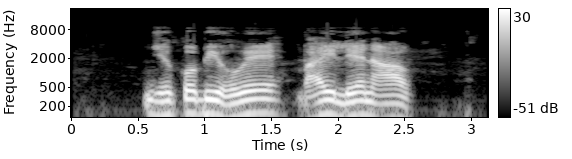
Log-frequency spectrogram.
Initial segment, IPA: d͡ʒ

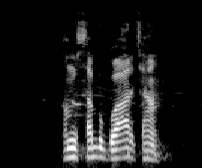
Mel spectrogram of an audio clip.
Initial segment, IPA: ɦ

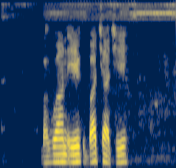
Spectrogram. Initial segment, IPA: bʱ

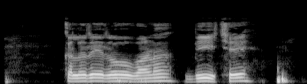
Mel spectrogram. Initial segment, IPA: k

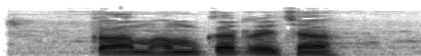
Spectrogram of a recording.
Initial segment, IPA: k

